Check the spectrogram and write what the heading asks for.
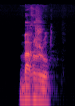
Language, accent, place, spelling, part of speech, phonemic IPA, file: French, France, Lyon, barjo, adjective / noun, /baʁ.ʒo/, LL-Q150 (fra)-barjo.wav
- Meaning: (adjective) alternative spelling of barjot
